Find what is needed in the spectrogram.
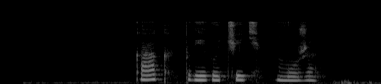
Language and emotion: Russian, neutral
